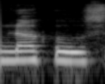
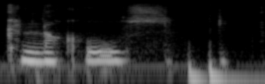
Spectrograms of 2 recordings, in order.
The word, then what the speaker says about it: knuckles: Did you know that Speaking of knuckles, I used to pronounce it knuckles like how you pronounce knife as knife cuz there's like kn. English is so weird, man. Why Why do you have to make the K silence, but it's there, you know?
